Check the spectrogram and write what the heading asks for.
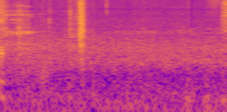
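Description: Low, steady background rumble in a lull, with one faint click just under a second in.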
